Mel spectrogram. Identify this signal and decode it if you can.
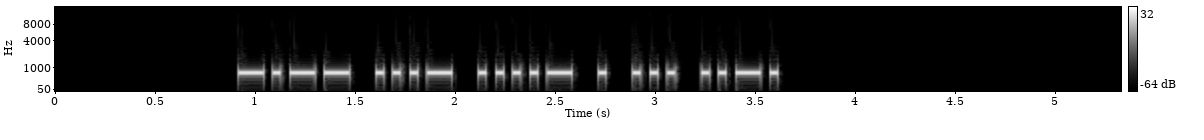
Morse code, heard as a keyed tone, about 28 wpm, 700 Hz. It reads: YV4ESF
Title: DXCC-100 Call Signs - 6 Characters - Repeated 3x - 28wpm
